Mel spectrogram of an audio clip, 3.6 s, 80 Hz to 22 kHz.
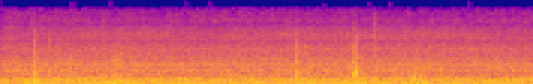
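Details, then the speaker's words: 2006 Chevrolet Silverado idling, single dull clunk when shifted into drive or reverse on brake, worse after sitting; owner found worn carrier (center support) bearing and worn U-joints on driveshaft. "when you uh got the vehicle sitting on a flat incline anything like that if you step on the brake and put it in uh gear you hear that clunk noise"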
